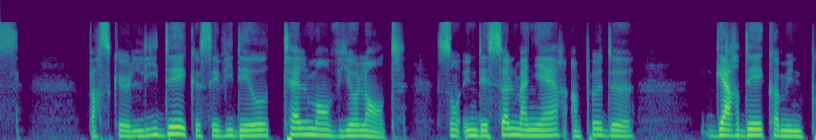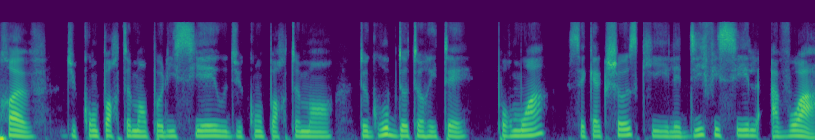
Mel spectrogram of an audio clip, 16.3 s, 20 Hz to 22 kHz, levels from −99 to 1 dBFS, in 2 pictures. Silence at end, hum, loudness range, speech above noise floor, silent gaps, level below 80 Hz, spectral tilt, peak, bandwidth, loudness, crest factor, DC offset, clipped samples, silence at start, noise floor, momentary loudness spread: 0 s; none; 4 LU; 39 dB; none; -36 dBFS; -5.5 dB/octave; -6 dBFS; 12 kHz; -25 LUFS; 18 dB; under 0.1%; under 0.1%; 0 s; -63 dBFS; 12 LU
